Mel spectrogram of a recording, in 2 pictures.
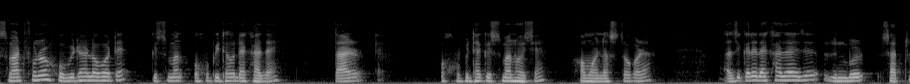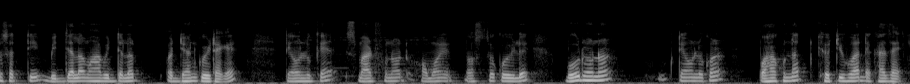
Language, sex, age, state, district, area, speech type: Assamese, male, 18-30, Assam, Biswanath, rural, spontaneous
